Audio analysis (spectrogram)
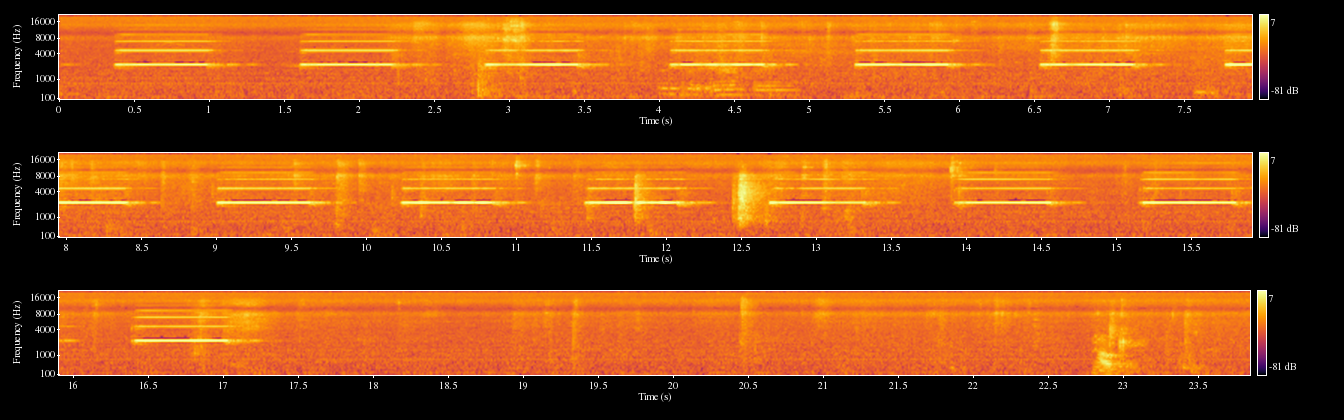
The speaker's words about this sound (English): What is that? That's an alarm from that system, right? I guess.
